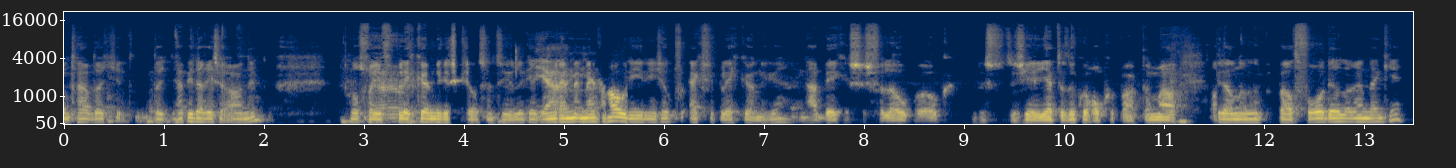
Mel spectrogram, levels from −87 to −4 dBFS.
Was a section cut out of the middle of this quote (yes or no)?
yes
